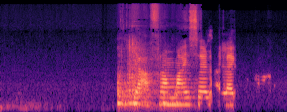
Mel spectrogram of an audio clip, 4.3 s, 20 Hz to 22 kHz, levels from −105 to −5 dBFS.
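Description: A speech recording whose level sinks sharply from 3.02 s to the end, dropping by roughly 35 dB: speech suppressed in double talk, likely an echo canceller turning down the talker along with the loudspeaker echo.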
